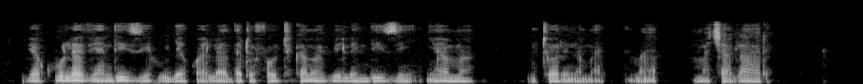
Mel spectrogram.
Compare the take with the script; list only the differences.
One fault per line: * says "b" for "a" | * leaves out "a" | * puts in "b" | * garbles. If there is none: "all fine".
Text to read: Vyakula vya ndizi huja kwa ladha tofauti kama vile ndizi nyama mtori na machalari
all fine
